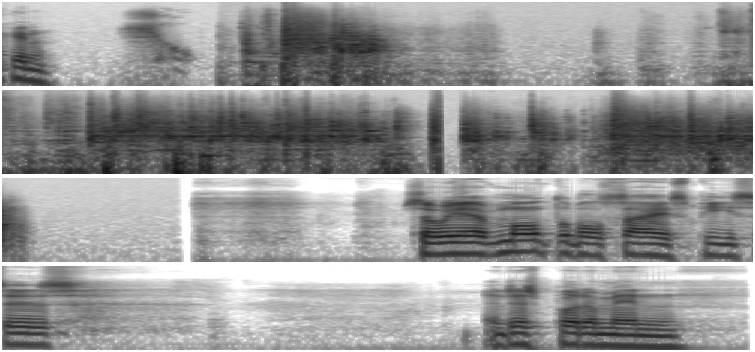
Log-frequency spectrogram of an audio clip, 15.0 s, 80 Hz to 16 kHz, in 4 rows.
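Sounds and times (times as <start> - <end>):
boards scraping: 1.1 - 7.7
wooden boards knocking together: 1.1 - 7.7.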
